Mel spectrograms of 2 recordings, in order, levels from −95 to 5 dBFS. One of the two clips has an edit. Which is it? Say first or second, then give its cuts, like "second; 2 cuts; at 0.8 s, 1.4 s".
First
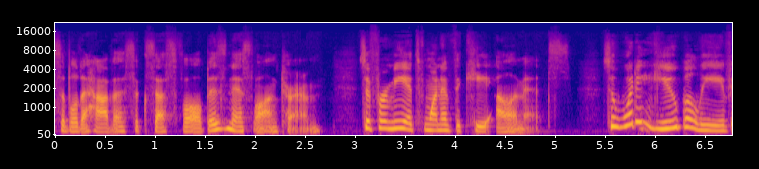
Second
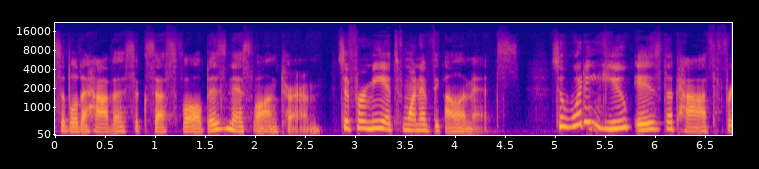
second; 3 cuts; at 2.8 s, 3.9 s, 5.8 s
